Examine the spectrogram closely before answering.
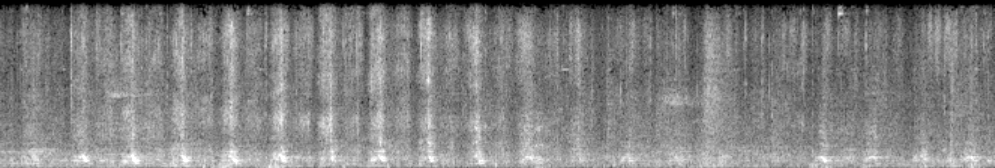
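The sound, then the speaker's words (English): Carpentry work, with a saw cutting through wood in many rhythmic back-and-forth strokes, steady and fairly faint. “You've carpentry going on over there.”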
